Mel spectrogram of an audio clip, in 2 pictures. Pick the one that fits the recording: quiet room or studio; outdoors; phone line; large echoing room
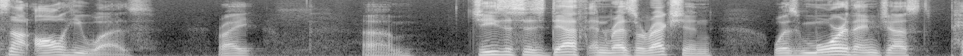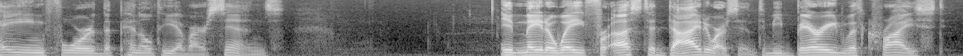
large echoing room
